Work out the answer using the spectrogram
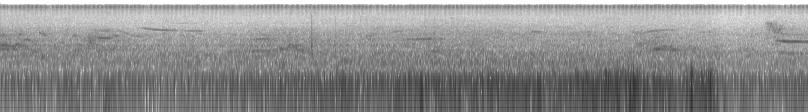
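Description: Birds calling in short chirps and whistles over a low steady background hum.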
